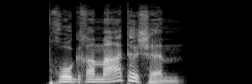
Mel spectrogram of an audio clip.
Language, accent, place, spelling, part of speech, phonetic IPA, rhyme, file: German, Germany, Berlin, programmatischem, adjective, [pʁoɡʁaˈmaːtɪʃm̩], -aːtɪʃm̩, De-programmatischem.ogg
- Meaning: strong dative masculine/neuter singular of programmatisch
